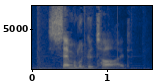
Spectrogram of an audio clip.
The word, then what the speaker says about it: semaglutide: The active ingredient in those weight loss drugs is something, and I've got to pronounce this correctly, I think it is semaglutide, the S-E-M-A-G-U-L-T-I-D-E.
